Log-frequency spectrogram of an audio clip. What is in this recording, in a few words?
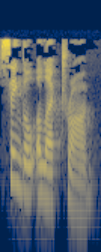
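"Single electron", English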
